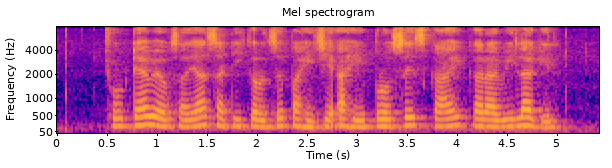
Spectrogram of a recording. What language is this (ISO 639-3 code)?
mar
